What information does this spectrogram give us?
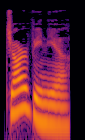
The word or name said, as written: jarvinia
